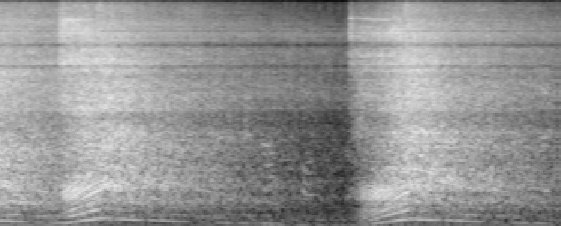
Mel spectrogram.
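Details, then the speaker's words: Car after a carburettor fuelling and timing tune: sharp throttle blips with no stumble or spit, now crisp and responsive; before the tune it had flat spots and spluttered under acceleration. "So really responsive now. Before you'd put your foot down and there was like either flat spots or it'd splutter and trying to overtake was a joke."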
